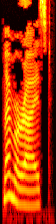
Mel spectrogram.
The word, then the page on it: memorized: British English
